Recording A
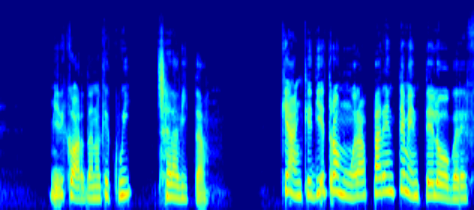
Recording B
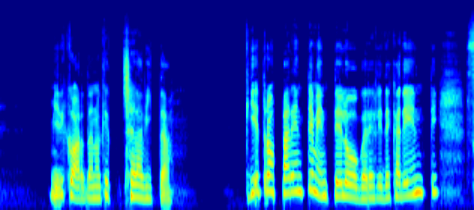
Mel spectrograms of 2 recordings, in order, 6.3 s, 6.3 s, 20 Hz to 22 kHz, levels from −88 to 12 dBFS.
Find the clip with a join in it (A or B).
B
